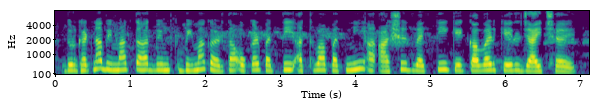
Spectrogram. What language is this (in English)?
Maithili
